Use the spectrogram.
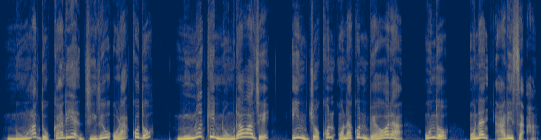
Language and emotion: Santali, disgusted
